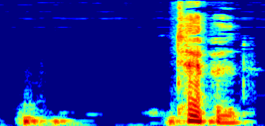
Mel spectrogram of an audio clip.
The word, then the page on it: tepid: Australian English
